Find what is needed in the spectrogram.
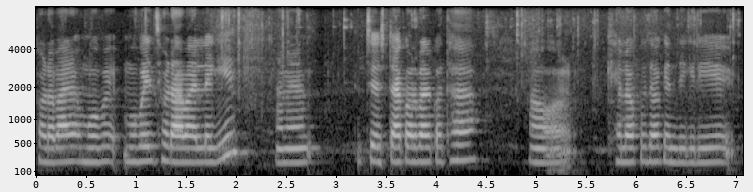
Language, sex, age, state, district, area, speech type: Odia, female, 30-45, Odisha, Bargarh, urban, spontaneous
